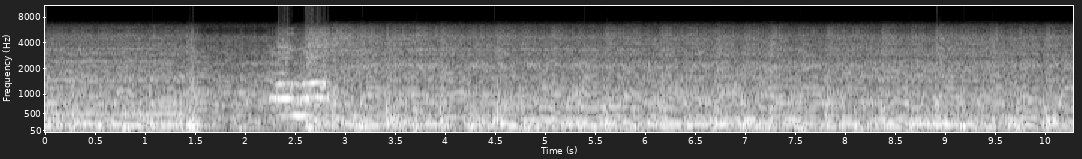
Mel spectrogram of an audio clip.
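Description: Live heavy metal band playing a song loudly, electric guitars to the fore, with a short drop in level about two seconds in before the full band comes back.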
